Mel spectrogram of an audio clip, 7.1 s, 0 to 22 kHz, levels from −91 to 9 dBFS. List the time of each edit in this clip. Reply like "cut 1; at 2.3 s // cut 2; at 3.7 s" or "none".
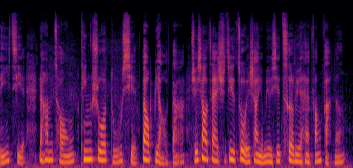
none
